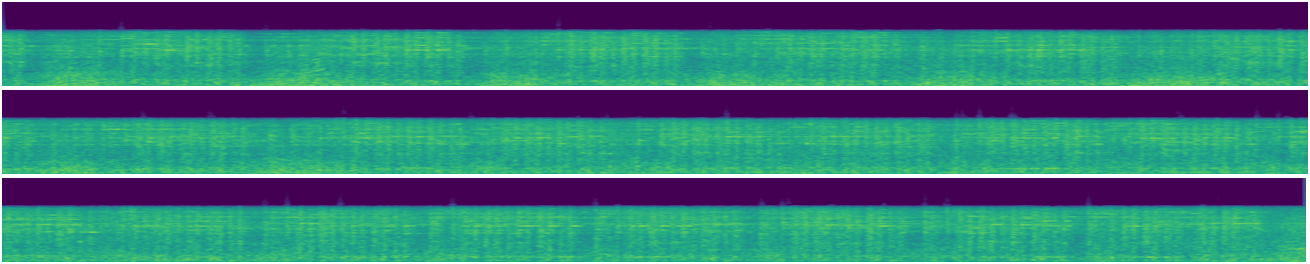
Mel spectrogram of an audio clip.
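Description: Freight train's cars rolling steadily past: a continuous rumble and clatter of steel wheels on rail, with irregular clicks as the trucks pass over the rail joints.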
